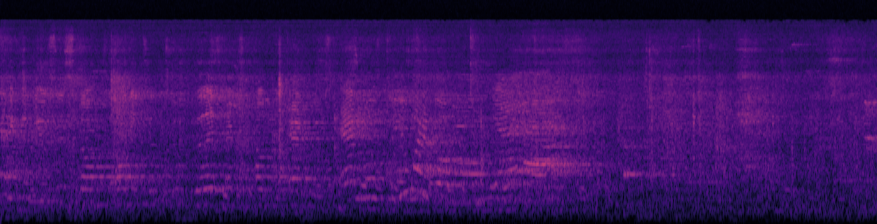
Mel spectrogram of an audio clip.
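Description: Speech: young performers' voices speaking on stage, indistinct, heard across a large hall.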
